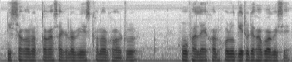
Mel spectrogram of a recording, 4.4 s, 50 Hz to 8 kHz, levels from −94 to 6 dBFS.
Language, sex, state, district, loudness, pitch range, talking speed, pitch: Assamese, male, Assam, Sonitpur, -18 LUFS, 105-110 Hz, 165 wpm, 110 Hz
